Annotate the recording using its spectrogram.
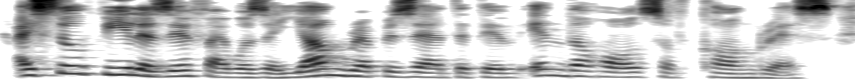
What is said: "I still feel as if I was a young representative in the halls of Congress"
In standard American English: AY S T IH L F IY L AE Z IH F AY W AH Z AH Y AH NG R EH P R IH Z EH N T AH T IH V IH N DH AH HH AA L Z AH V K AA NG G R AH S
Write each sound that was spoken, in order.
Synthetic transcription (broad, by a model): AY S T IH L F IY L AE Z IH F AY W AH Z AH Y AH NG R EH P R IH Z EH N T AH T IH V IH N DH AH HH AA L S AH V K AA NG G R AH S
